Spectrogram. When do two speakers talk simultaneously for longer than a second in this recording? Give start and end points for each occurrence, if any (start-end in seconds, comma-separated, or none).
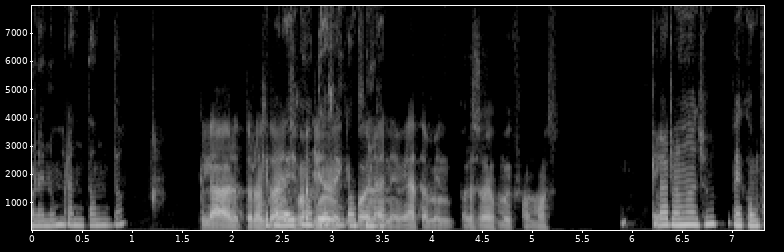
2.2-3.6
